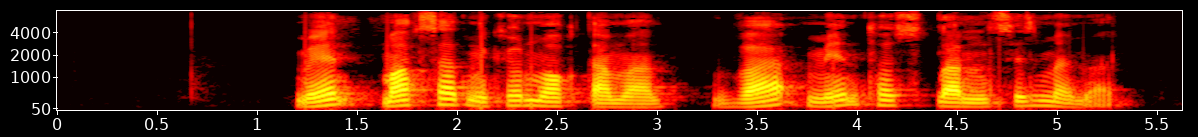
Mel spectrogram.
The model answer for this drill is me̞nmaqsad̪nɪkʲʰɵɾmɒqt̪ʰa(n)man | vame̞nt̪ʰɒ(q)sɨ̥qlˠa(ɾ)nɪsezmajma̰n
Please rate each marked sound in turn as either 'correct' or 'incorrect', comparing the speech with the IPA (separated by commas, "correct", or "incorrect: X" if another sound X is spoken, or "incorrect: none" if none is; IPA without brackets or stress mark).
incorrect: none, incorrect: none, correct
